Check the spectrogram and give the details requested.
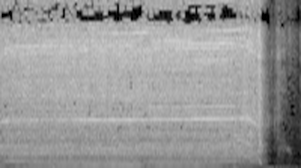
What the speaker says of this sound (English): we want to drill holes in the center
